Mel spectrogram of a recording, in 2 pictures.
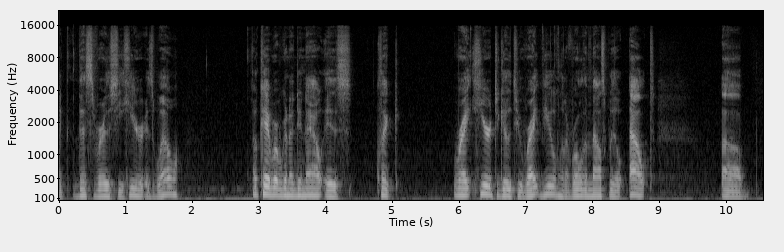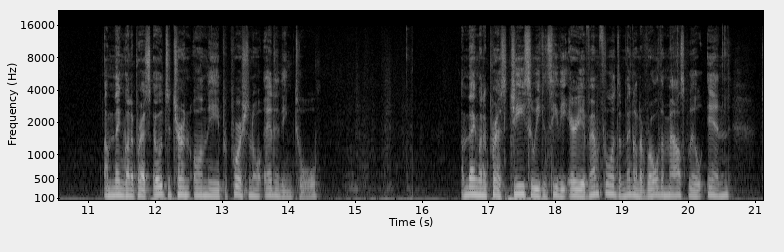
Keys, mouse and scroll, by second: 0.2 shift+click, 11.8 o, 17.2 g.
